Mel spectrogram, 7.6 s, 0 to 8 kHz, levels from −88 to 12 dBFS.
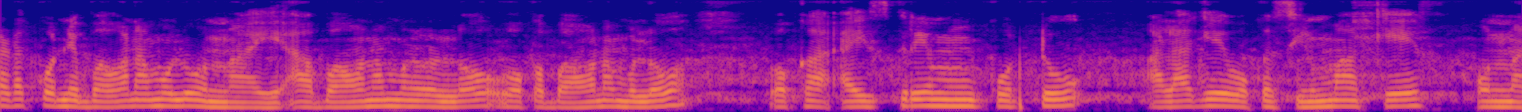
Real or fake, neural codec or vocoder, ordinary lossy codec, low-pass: fake; codec, 16 kHz, 16 kbps, FreqCodec, smaller model; none; none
